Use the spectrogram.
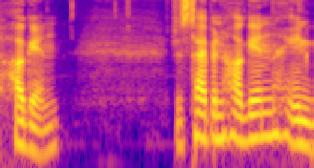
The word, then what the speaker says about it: Hugin: internet just type in it's actually pronounced hugging just type in hugging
